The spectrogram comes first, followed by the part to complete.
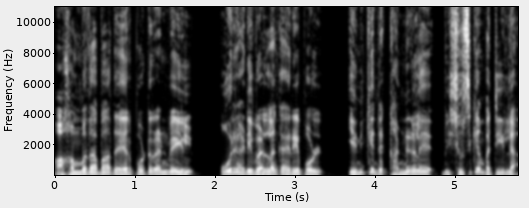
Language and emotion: Malayalam, surprised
